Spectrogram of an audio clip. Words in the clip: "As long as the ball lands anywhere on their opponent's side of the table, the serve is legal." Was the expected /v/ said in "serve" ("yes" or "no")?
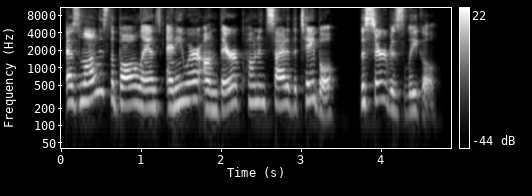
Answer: yes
